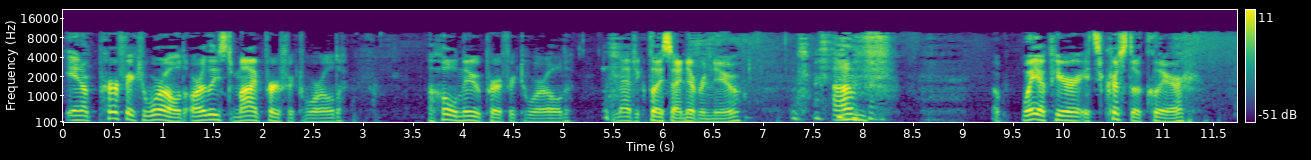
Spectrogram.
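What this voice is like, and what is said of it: Very flat monotone recitation. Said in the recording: “in a very flat, monotone voice”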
